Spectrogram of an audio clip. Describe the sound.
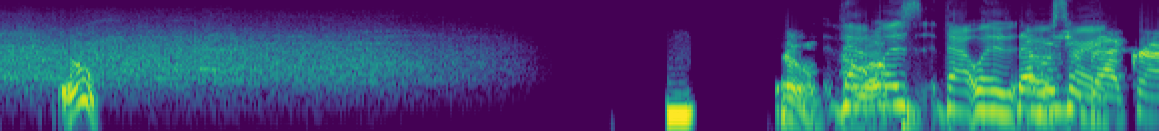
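A soft wash of applause fills the first couple of seconds and gradually fades out, followed by a brief pause, a short thump, and then a person talking.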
